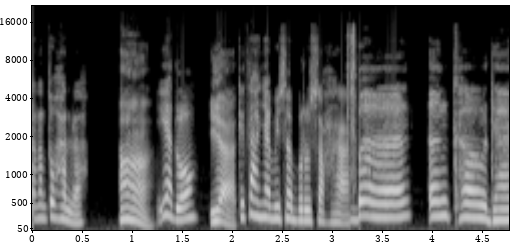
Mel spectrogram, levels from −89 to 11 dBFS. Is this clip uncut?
no; 1 cut; at 3.1 s

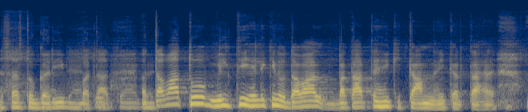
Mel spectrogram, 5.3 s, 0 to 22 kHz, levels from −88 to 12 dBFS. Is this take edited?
yes; 1 cut; at 1.2 s

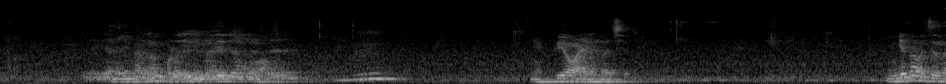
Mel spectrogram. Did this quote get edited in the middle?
no; 0 cuts

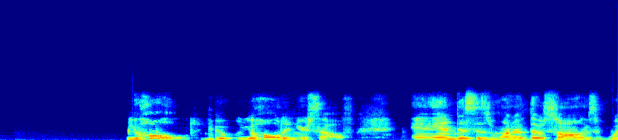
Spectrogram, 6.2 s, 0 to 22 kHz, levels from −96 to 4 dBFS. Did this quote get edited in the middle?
no; 0 cuts

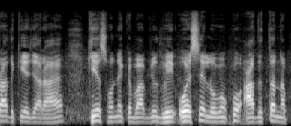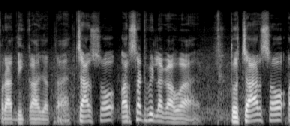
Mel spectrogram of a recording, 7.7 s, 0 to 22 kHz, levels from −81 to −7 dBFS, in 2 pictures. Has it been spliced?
yes; 1 cut; at 4.9 s

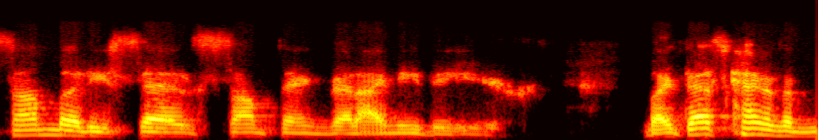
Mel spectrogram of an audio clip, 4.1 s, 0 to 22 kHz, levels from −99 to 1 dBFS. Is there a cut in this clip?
no; 0 cuts

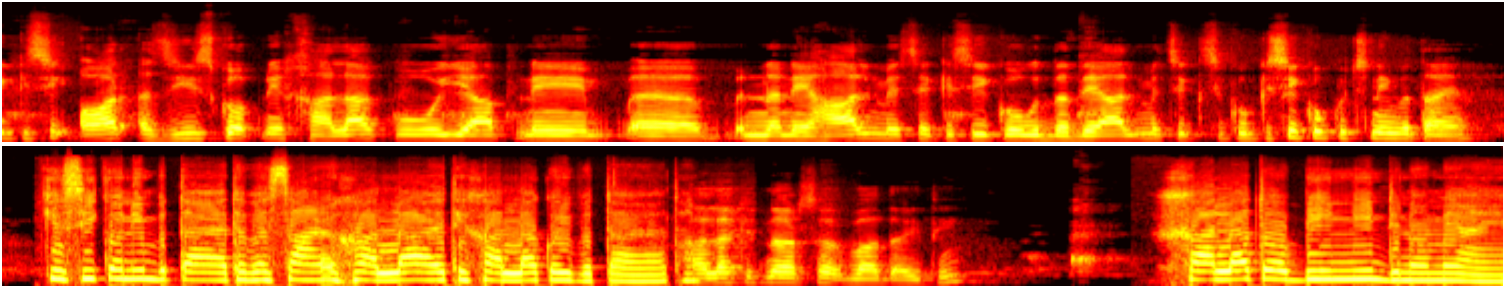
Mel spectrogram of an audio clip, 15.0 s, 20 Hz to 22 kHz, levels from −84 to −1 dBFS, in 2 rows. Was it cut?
no; 0 cuts

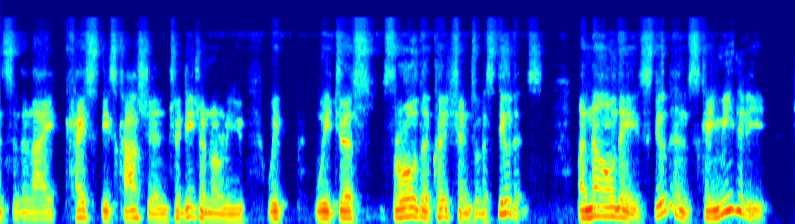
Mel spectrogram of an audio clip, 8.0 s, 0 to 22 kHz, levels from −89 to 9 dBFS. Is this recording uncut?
yes; 0 cuts

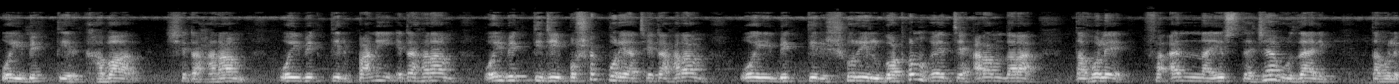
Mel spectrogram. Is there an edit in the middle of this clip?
no; 0 cuts

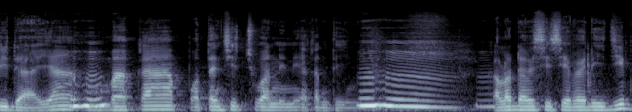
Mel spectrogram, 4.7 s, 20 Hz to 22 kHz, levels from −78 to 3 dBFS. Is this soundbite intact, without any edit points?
no; 1 cut; at 3.4 s

